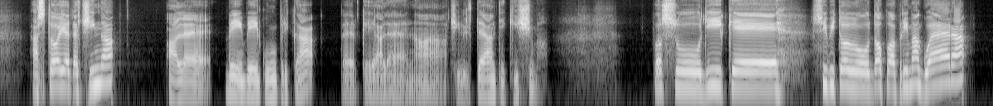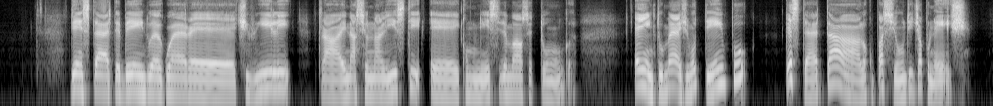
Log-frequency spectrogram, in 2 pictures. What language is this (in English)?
Ligurian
